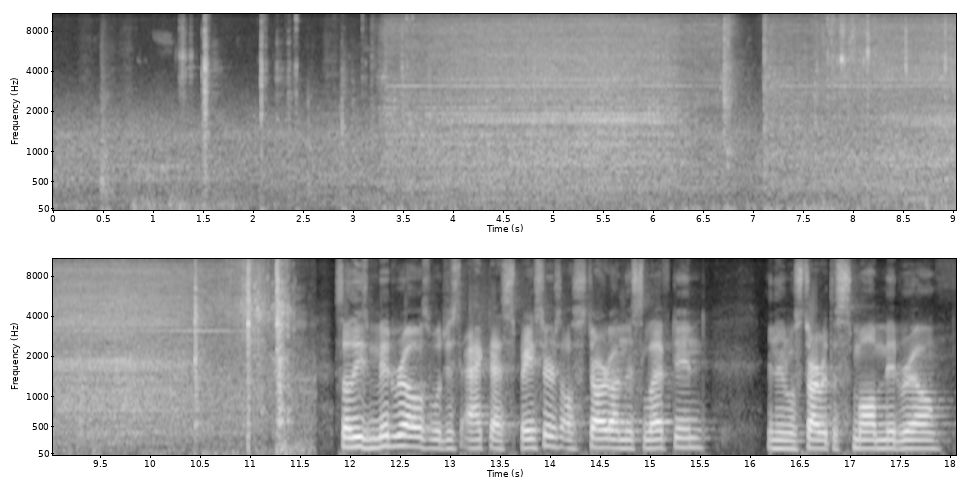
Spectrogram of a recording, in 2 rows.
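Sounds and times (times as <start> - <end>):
cordless drill boring into wood: 3.2 - 11.6.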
